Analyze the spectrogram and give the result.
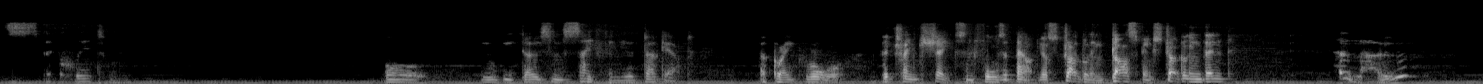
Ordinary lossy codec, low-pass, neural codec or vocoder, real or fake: Opus, 24 kbps; 7.2 kHz; codec, 44.1 kHz, 2.6 kbps, SNAC; fake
